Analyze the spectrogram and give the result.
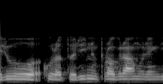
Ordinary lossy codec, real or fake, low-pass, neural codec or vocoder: AAC, 32 kbps; real; 3.6 kHz; none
